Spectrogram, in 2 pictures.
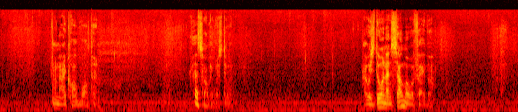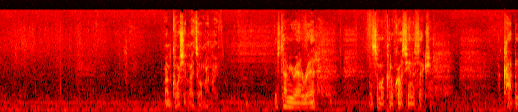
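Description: A man speaks quietly and calmly in short phrases, close by, with pauses between them.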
